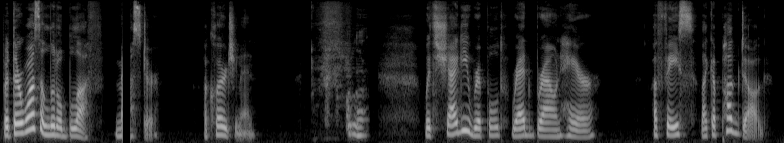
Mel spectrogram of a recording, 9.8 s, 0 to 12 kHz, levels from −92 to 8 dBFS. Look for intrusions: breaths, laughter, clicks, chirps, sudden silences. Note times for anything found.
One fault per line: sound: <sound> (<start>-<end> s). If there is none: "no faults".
sound: dropout (1.5-1.6 s)
sound: throat clearing (3.9-4.6 s)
